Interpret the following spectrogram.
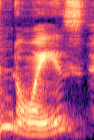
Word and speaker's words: Noyes: my name is noise um it's like the last name is fun because it sounds like a loud sound um pronounced like noise but it actually is spelled no yes so I actually do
